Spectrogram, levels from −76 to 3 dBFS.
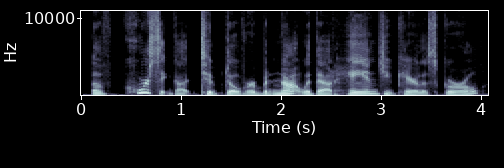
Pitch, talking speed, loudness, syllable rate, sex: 195 Hz, 175 wpm, -17 LUFS, 5.0 syllables/s, female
